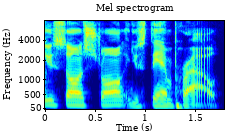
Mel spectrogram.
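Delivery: usual speaking voice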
